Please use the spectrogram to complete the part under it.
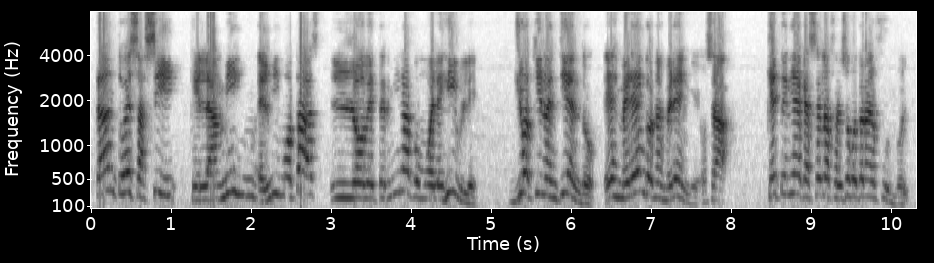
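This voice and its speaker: A man's voice: extremely high pitch, very animated, brisk, sharp tone, poor audio. A man, a journalist from Ecuador, arguing insistently in a heated football debate, pressing points with repeated rhetorical questions. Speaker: journalist panelist.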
